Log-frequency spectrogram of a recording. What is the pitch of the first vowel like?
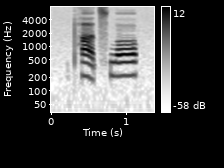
falling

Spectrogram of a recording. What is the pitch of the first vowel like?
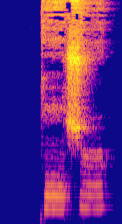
low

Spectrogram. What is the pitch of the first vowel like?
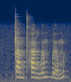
low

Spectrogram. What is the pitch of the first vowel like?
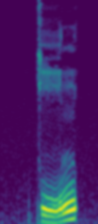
rising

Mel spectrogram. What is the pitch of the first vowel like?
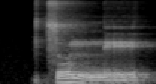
rising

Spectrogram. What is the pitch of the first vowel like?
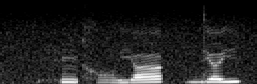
low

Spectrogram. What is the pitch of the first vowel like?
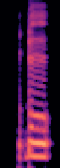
high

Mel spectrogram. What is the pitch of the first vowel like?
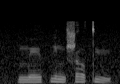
rising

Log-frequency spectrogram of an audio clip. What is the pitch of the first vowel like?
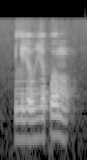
low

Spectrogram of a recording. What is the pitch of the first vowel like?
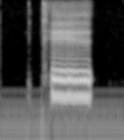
low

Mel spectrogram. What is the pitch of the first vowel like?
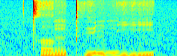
high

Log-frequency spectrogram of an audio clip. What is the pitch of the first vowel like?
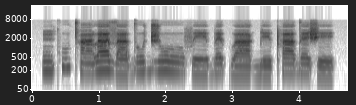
low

